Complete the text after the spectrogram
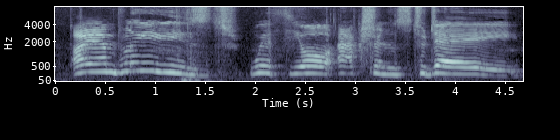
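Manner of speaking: slow, eerie skull voice, "today" drawn out. Voicing the spooky skull in a scene at an altar; spooky skull voice. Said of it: "the spooky skull is going to say".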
